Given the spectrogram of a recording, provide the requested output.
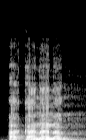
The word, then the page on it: akananam: Efik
